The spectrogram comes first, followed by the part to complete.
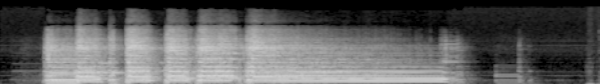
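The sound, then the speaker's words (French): An electric guitar plays through an effects pedal using Tim Pierce's Single Coil Neck Pickup sound, a warm, rounded tone; a loud strummed chord phrase rings for several seconds before fading, followed by a short quieter fragment. “Il a un autre son qui s'appelle Single Coil Neck Pickup.”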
